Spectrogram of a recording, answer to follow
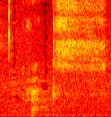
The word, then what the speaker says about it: KRUX: in Las Cruces and is in charge of K-Rux, or how is it pronounced? Crux.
